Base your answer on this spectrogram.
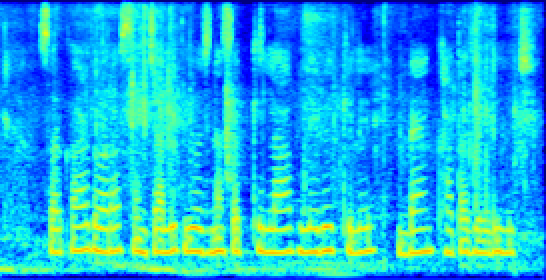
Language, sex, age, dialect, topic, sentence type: Magahi, male, 41-45, Western, banking, statement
